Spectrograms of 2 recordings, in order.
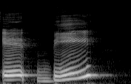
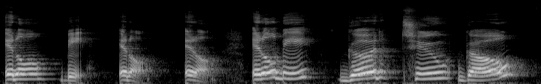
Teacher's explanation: It will sounds like it'll. It's a very soft sound. It's easy to miss that will. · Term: contraction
